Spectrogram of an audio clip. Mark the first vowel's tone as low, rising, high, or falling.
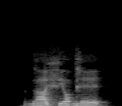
rising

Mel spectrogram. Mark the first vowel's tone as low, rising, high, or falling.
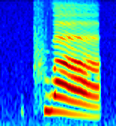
falling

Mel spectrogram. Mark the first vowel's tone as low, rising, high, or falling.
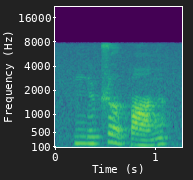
rising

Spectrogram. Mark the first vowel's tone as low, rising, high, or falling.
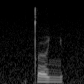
low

